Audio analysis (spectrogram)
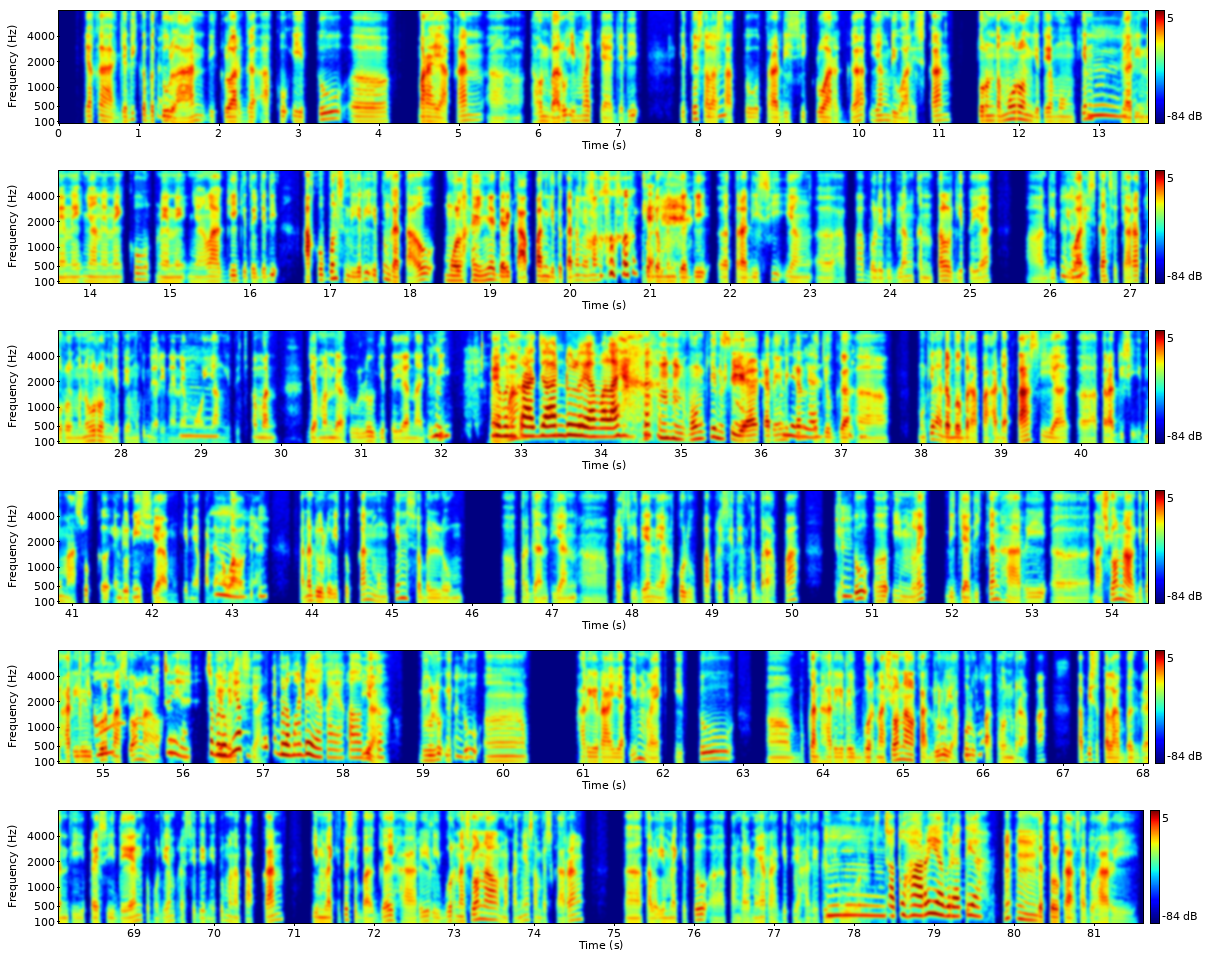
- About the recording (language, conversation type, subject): Indonesian, podcast, Apa tradisi keluarga yang diwariskan turun-temurun di keluargamu, dan bagaimana cerita asal-usulnya?
- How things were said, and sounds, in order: laughing while speaking: "mulainya"; chuckle; laughing while speaking: "Oke"; chuckle; laughing while speaking: "malah ya"; chuckle; other background noise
